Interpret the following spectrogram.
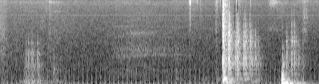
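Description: A filled plastic bucket being handled by its handle and rope: faint rustling, then one sharp plastic knock near the end.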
